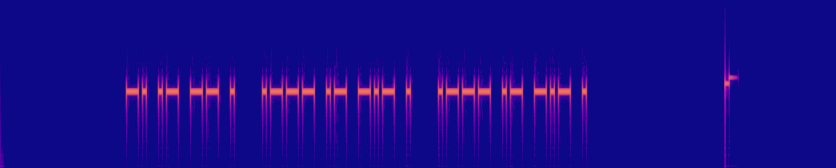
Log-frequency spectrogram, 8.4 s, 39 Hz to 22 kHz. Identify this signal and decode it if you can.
Morse code, heard as a keyed tone, about 30 wpm, 700 Hz. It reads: NAME JAKE JAKE
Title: Practice QSO - Exchange 1 - Beginning - 30wpm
